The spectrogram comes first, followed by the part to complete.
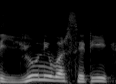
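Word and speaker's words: university: यूनिवर्सिटी य का sound आया है।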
